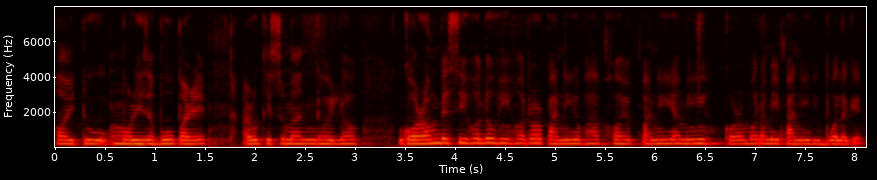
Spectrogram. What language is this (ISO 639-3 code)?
asm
